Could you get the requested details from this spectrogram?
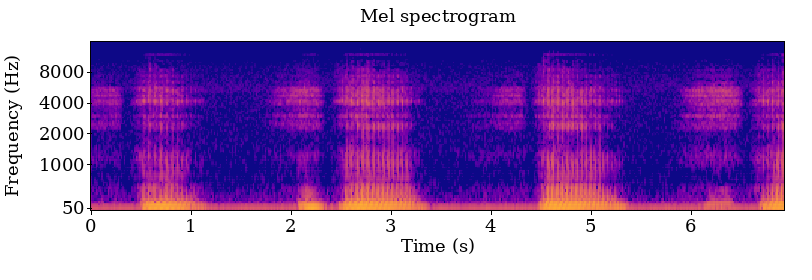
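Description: Deep, low, vibrating snores repeating about every two seconds with short pauses between; steady snoring in a sleeping dog.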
